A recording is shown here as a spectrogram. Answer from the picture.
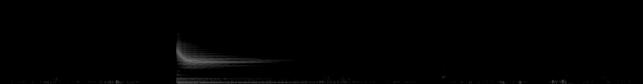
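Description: A single pitched, boing-like tone starts suddenly about two seconds in and dies away over about a second and a half, with the high end fading first; near silence otherwise.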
